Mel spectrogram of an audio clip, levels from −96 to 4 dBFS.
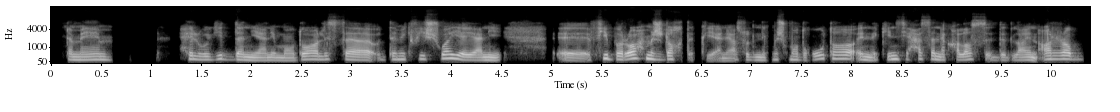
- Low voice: No, medium, 165 Hz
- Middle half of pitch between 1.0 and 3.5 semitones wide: No, average, 4.4 semitones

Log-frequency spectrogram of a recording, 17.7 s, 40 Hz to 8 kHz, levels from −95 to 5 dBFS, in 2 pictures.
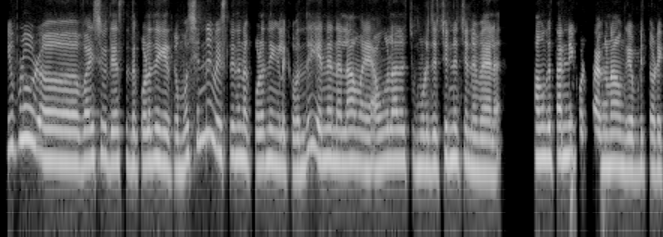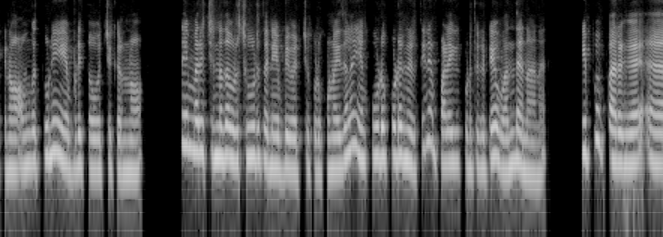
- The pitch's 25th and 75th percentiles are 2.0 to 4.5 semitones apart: Yes, average, 3.6 semitones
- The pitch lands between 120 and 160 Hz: No, high, 210 Hz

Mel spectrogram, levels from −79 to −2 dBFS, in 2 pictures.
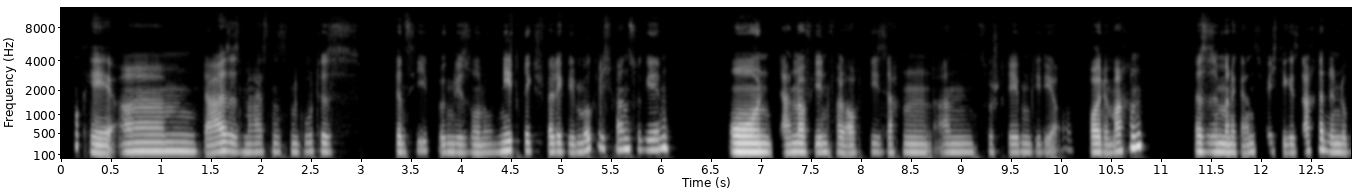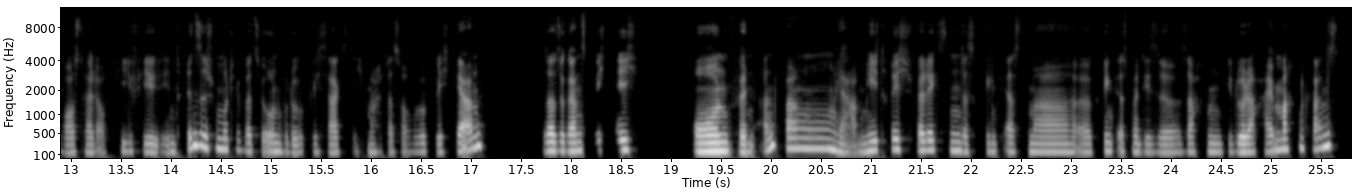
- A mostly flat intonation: Yes, narrow, 2.2 semitones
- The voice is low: No, medium, 145 Hz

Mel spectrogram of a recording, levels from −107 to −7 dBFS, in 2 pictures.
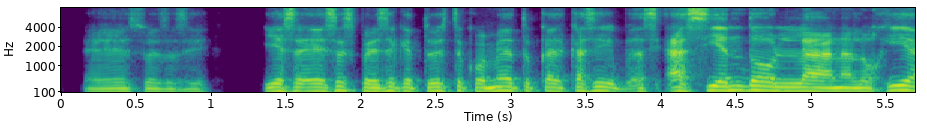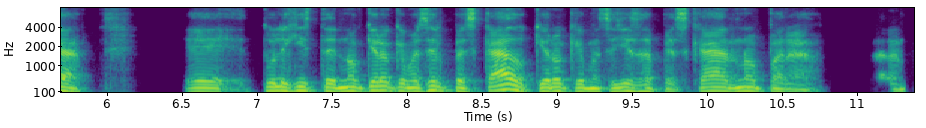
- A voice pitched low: Yes, low, 125 Hz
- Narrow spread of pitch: No, average, 3.0 semitones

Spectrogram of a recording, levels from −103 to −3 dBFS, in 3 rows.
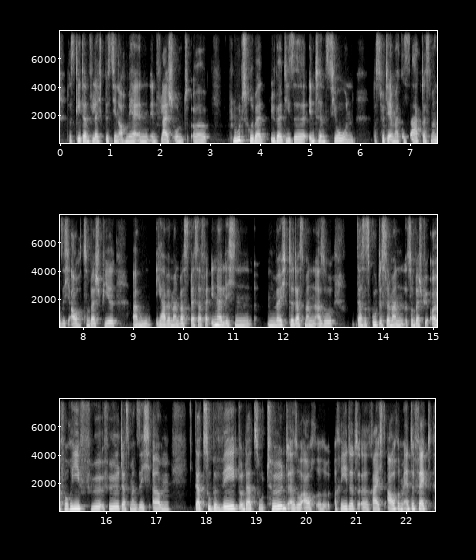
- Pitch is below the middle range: No, medium, 165 Hz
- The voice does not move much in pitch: Yes, narrow, 2.0 semitones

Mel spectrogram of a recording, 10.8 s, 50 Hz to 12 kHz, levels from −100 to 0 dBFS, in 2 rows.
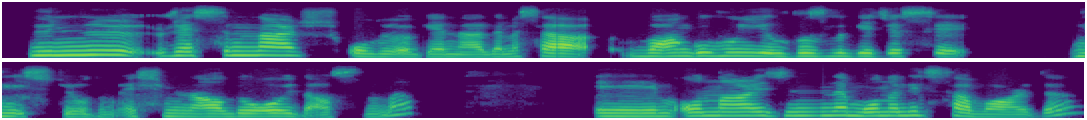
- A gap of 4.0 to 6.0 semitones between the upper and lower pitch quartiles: Yes, average, 4.3 semitones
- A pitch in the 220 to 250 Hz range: No, medium, 185 Hz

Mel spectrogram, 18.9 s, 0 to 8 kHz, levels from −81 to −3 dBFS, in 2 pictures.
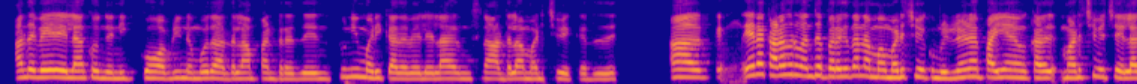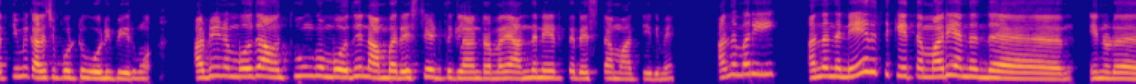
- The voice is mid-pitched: No, high, 240 Hz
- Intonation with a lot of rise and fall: No, average, 4.1 semitones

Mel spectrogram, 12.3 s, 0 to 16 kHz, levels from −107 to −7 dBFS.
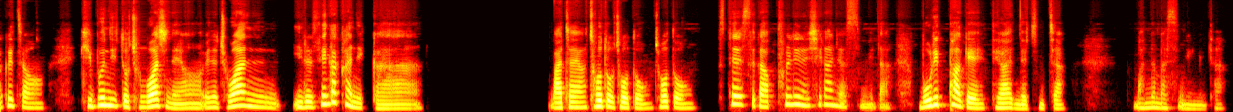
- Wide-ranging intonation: Yes, wide, 6.2 semitones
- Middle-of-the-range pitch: Yes, medium, 170 Hz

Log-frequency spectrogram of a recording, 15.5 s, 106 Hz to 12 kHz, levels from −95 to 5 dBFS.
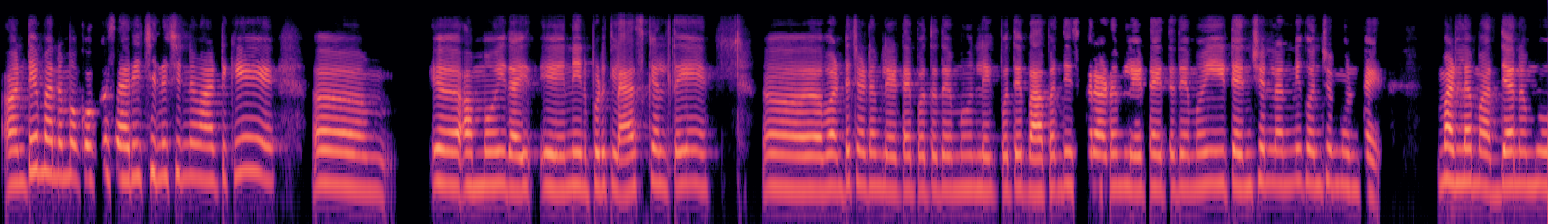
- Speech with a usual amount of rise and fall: No, narrow, 1.9 semitones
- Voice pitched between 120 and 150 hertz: No, high, 240 Hz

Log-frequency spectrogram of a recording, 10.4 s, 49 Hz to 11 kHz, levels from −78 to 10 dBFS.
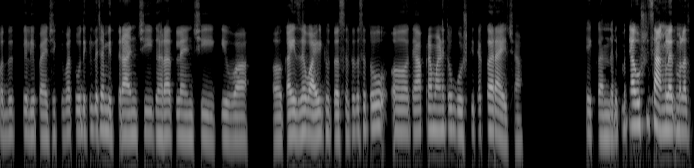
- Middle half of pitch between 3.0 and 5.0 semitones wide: No, narrow, 2.4 semitones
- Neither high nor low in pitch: Yes, medium, 145 Hz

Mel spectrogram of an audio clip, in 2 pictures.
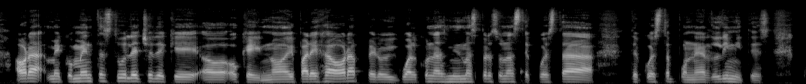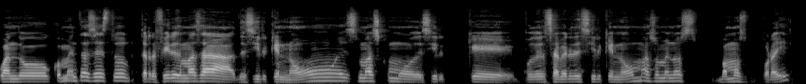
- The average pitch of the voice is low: Yes, low, 130 Hz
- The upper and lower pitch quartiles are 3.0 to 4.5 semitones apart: Yes, average, 3.5 semitones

